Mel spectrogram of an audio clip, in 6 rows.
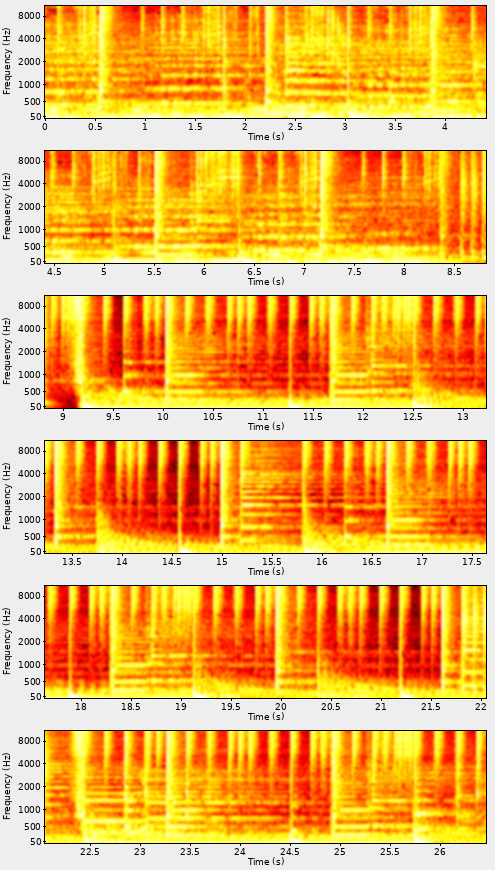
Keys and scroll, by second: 19.0 Return, 19.5 space.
